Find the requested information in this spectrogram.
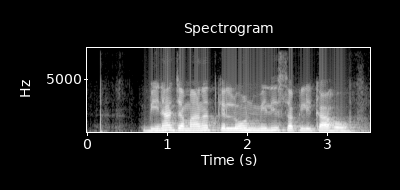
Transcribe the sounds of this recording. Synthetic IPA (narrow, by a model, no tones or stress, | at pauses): bɪnad͡ʒəmaːnət̪keloːnmɪlisəklikaɦoː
